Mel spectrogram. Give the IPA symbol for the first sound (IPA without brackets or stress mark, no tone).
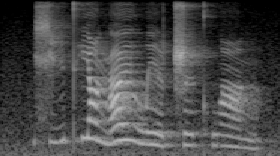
ɕ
